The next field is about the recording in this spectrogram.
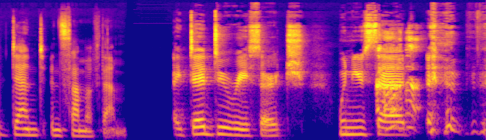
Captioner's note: laughter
